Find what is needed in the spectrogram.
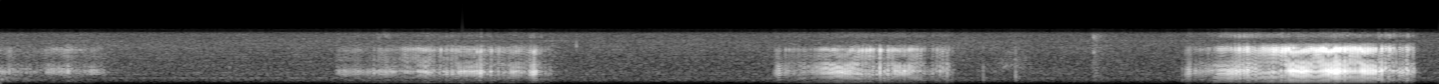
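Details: Rhythmic, loud, rattling snores on each breath, about four breaths in fifteen seconds, with quiet gaps between, from a pug in deep sleep. Snoring.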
